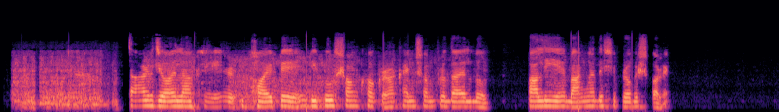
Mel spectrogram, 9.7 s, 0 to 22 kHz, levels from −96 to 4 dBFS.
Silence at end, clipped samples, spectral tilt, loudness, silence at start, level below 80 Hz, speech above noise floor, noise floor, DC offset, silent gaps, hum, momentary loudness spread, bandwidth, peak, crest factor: 1.4 s; under 0.1%; -7.5 dB/octave; -19 LUFS; 0.15 s; -54 dBFS; 59 dB; -77 dBFS; under 0.1%; none; none; 11 LU; 6.8 kHz; -2 dBFS; 18 dB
